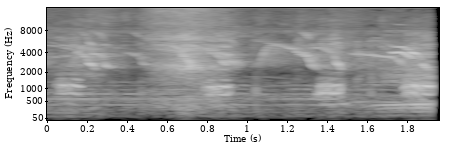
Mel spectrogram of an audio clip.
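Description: Chickens squabbling with ducks in a rural village yard let out a few sharp, close clucks and squawks in quick, irregular bursts over quiet background.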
